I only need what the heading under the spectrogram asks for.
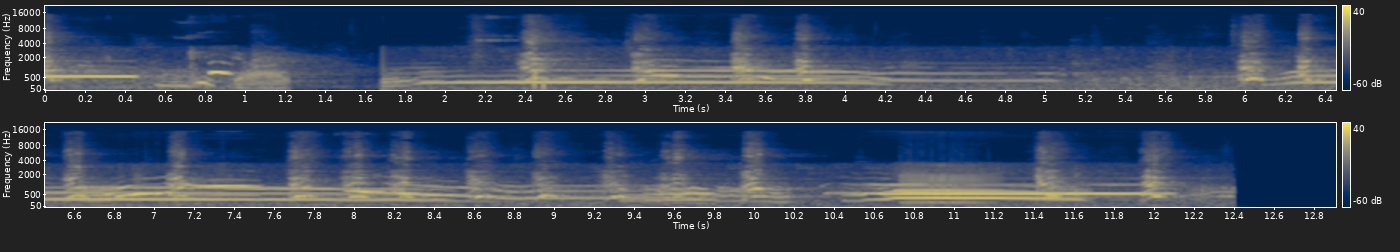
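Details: Dog vocalising in long, steady howls, several held for about two seconds, mixed with quick yelps and a rapid trembling whine near the end.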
